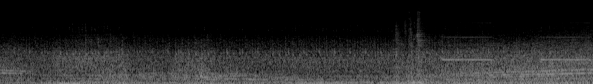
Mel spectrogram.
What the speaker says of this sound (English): we also rented this little skid steer here to be able to lift our pallets onto it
